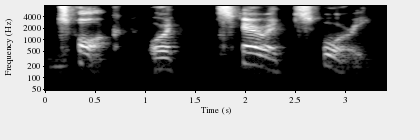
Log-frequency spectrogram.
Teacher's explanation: I can also feel perhaps just a little bit of a bump towards the back of the throat and up at the top of my mouth, right around the back of the throat when you say T. But the tongue is kind of spread out along the roof of the mouth when we go talk or territory. However, when we say the Spanish te, you end up curling your tongue.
